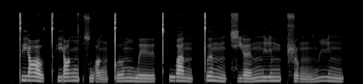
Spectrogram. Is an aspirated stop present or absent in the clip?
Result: present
